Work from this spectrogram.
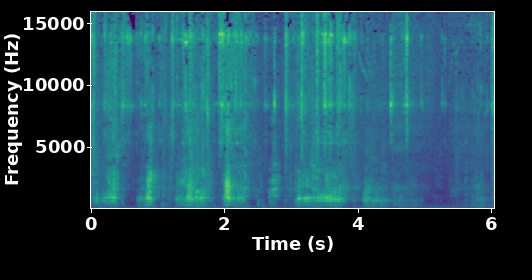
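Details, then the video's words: Pair of five-month-old Newfoundland/Lab mix brother puppies at play indoors, mixing rumbling growls with short gruff barks in a fast, uneven burst that fades into quieter growling toward the end. "Newfoundland Lab puppies play and bark..a lot"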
